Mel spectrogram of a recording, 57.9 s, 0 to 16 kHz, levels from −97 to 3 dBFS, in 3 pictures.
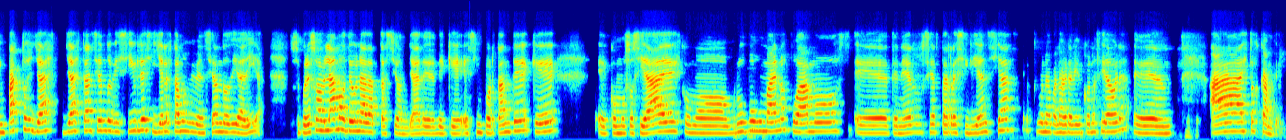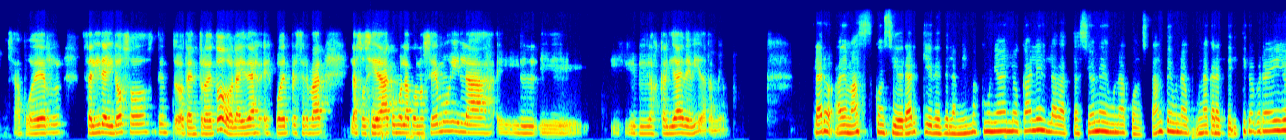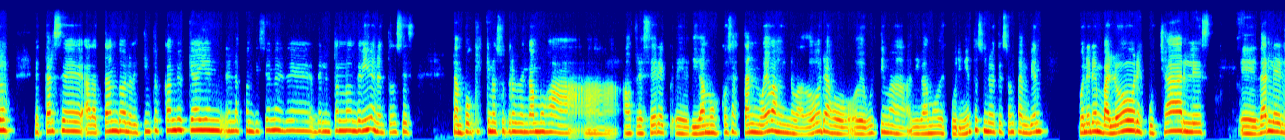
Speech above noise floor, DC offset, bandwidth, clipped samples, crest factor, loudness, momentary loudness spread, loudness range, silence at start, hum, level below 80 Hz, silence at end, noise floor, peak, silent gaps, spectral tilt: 32 dB; under 0.1%; 10.5 kHz; under 0.1%; 18 dB; -17 LUFS; 12 LU; 4 LU; 0 s; none; -60 dBFS; 0 s; -49 dBFS; 0 dBFS; 30.53-30.78 s, 31.39-31.47 s, 54.48-54.74 s; -5.5 dB/octave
